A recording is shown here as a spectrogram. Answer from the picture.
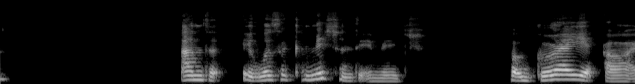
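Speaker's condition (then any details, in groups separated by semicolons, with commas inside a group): Muscular dystrophy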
